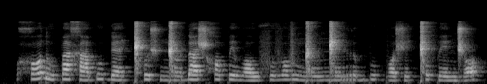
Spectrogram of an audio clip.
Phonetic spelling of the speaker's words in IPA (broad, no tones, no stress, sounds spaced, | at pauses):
x ɔ ɗ u p a x a p u ɠ ɛ ǁʰ ʊ ʃ ŋ͡ǁ ʊ ɗ a ʃ χ ɔ p e w ɔ w f ʊ v ɔ v ŋ͡ǁ u ŋ͡ǁ ɪ r ʊ b p u b ɔ ʃ e ǁ ʊ p e n d͡ʒ ɔ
